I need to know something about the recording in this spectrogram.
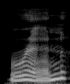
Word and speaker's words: wren: You'll notice here the word wren spelled with our WR phonogram, E that says E and an N that says N, wren.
